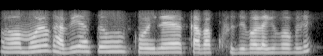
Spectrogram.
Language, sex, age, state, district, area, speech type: Assamese, female, 18-30, Assam, Dhemaji, urban, conversation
